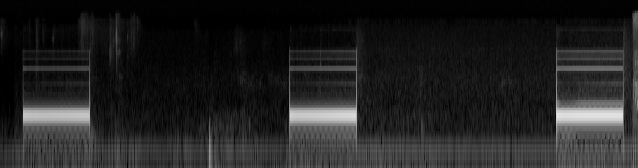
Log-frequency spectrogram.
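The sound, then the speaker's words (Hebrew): A telephone ringing tone for a prank call from a clinic sounds three times, each steady, mid-pitched buzz lasting about a second with roughly three seconds of quiet between, over a faint low hum. No one speaks. “והנה עכשיו גם... חיוג מהמרפאה.”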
